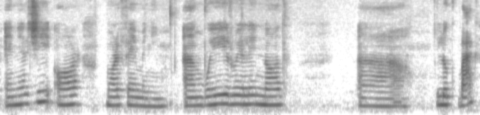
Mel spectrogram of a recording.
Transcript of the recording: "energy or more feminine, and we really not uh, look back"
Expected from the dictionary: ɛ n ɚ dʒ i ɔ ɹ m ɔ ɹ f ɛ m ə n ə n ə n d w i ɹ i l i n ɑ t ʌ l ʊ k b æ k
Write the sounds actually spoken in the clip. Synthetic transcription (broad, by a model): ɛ n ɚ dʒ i ɔ ɹ m ɔ ɹ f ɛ m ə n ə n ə n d w i ɹ i l i n ɑ t l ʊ k b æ k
